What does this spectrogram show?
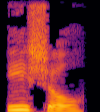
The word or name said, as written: Ixchel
